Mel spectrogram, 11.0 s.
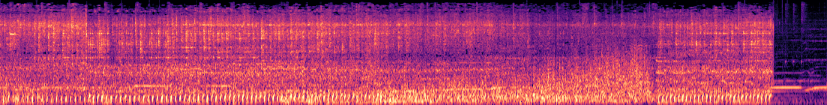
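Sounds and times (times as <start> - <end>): motorbike engine running: 0.0 - 10.4
rush of noise: 3.4 - 10.3.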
